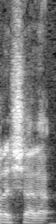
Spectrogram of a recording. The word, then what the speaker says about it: Badiashile: Badiashile, I was getting his name wrong.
